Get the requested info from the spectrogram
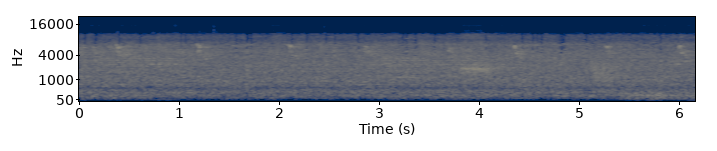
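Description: Steady rumbling background noise, with faint short squeaks of a marker pen writing on a whiteboard.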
